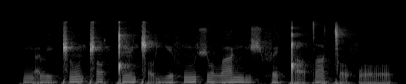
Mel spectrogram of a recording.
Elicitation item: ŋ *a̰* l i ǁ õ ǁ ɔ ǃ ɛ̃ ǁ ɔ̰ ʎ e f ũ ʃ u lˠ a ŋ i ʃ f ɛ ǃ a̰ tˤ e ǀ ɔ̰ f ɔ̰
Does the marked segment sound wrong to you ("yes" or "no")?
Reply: no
